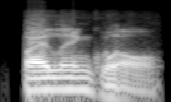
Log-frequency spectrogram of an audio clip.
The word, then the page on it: bilingual: American English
